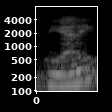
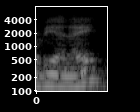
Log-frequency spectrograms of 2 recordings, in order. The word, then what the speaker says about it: Vianney: week this week is saint john piani or vna depending on how you want to pronounce it he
